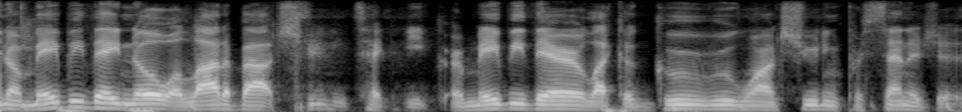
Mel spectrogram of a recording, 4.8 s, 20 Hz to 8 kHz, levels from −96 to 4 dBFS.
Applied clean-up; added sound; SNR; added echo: neural mask model DeepFilterNet 3.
